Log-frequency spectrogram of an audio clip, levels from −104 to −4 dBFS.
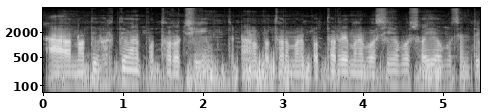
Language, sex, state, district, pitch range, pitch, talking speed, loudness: Odia, male, Odisha, Malkangiri, 100-115 Hz, 105 Hz, 195 wpm, -22 LUFS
